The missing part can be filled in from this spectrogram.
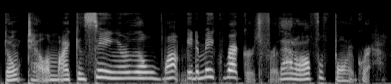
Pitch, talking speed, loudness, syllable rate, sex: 255 Hz, 260 wpm, -19 LUFS, 5.9 syllables/s, female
